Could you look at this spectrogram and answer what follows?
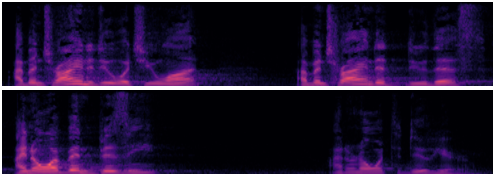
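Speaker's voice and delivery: high, loud, strained pleading; desperate plea. Acted. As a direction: beg from the end of your rope. Elijah pleading honestly.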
